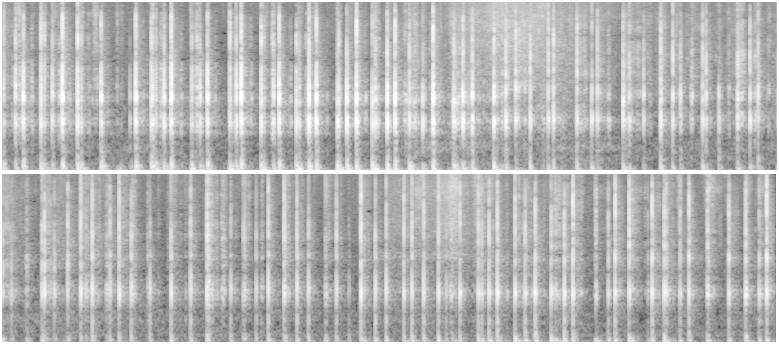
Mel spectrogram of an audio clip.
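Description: Fingertips and short nails of both hands rapidly tap and scratch the thin cardboard cover of a large grey spiral-bound notebook held upright. The result is a dense, irregular stream of dry, short taps with a low thump, a papery midrange rustle and no ringing.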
